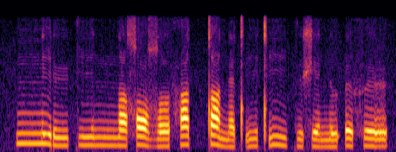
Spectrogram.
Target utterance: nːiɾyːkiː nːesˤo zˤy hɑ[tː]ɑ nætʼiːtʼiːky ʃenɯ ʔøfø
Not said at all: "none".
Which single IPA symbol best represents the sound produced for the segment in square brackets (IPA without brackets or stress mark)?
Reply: tː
